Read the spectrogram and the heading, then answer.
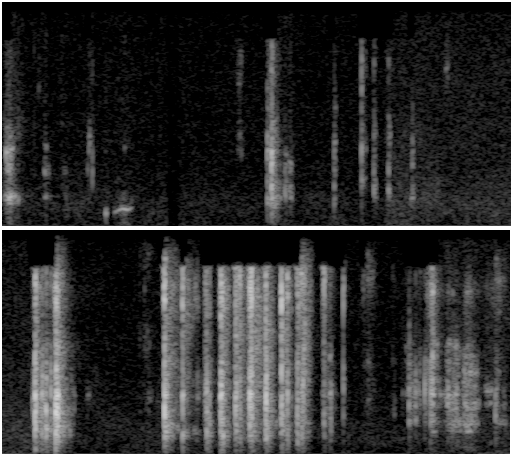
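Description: Tarot cards being shuffled, a few soft scattered flicks followed by a burst of quick, rapid riffling and a final brief flurry, with no talking.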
